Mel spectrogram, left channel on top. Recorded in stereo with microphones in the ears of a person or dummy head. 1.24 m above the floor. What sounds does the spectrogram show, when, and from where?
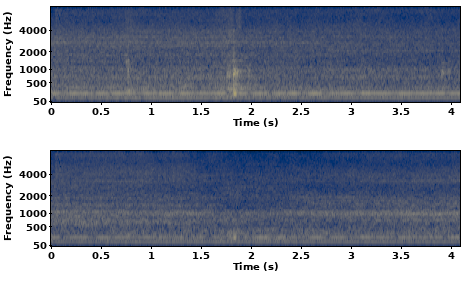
Only background noise.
